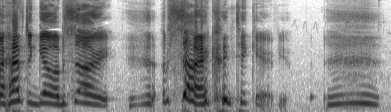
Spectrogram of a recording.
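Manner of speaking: mock tearful farewell. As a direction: overact a tragic parting. Mock tearful farewell shouting to horse.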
